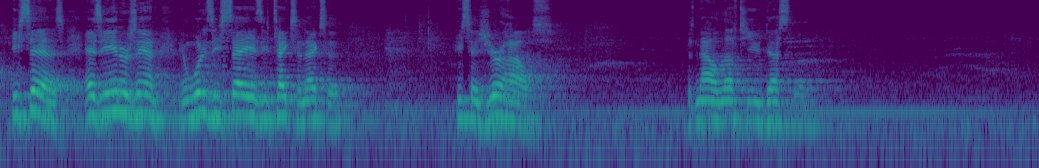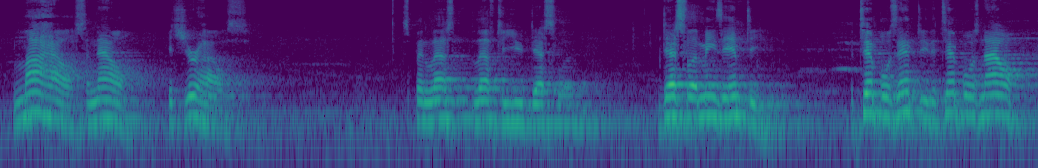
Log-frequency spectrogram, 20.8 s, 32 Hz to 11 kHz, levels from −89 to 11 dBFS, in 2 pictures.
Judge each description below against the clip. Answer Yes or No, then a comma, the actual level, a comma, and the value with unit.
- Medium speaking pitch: Yes, medium, 170 Hz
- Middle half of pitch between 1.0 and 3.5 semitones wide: No, average, 4.0 semitones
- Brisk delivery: No, average, 145 wpm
